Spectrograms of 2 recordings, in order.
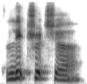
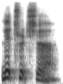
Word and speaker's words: literature: wrote the book Frankenstein literature yeah lit lit literature the a is silent so lit so don't say the a because that's silent Lit Literature yep the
